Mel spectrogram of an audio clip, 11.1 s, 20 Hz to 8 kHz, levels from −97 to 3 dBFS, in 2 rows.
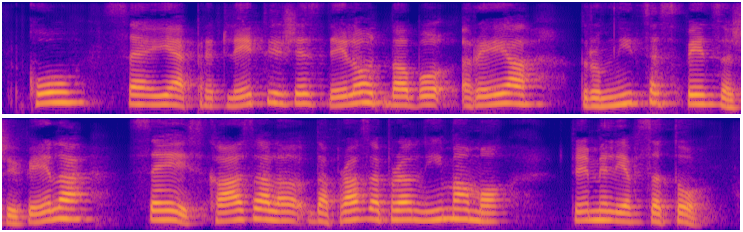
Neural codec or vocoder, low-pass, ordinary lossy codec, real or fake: codec, 16 kHz, 1 kbps, X-Codec, WavLM features, trained on Multilingual LibriSpeech; none; none; fake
